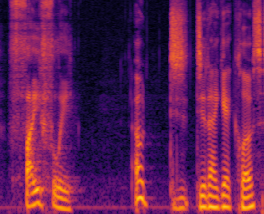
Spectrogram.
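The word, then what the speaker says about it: Pfeifle: Fifle? Fifle. Catwoman. So this is Ryan, and Ryan says, my ancestors were apparently illiterate because it is pronounced Fifley.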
